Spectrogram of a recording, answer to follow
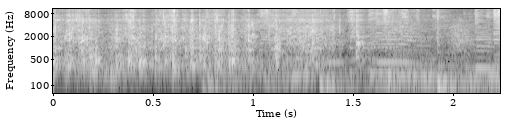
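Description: Milk streaming from a hose into a metal bucket, a steady frothy rushing splash. Acoustic guitar music comes in under it about a third of the way in.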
